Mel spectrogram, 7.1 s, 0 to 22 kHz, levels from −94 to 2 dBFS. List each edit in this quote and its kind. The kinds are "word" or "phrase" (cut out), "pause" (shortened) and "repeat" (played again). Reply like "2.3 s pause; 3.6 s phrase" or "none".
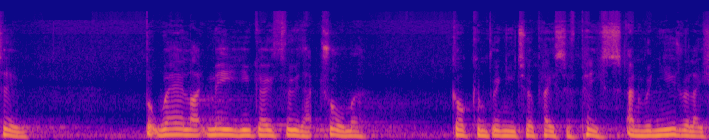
none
